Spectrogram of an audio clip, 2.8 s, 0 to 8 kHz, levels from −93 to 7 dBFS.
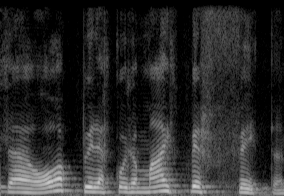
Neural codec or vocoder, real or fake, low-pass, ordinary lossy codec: codec, 16 kHz, 8 kbps, FunCodec, trained on Chinese and English, 25 frames a second; fake; none; none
